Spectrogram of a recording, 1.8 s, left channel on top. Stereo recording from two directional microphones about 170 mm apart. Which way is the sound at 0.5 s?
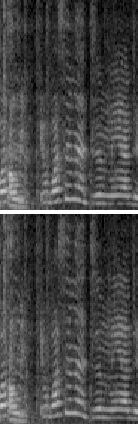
35° right (ahead or behind).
